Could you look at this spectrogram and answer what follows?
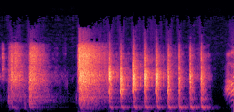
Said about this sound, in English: Okay, get in that lock and close the door.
